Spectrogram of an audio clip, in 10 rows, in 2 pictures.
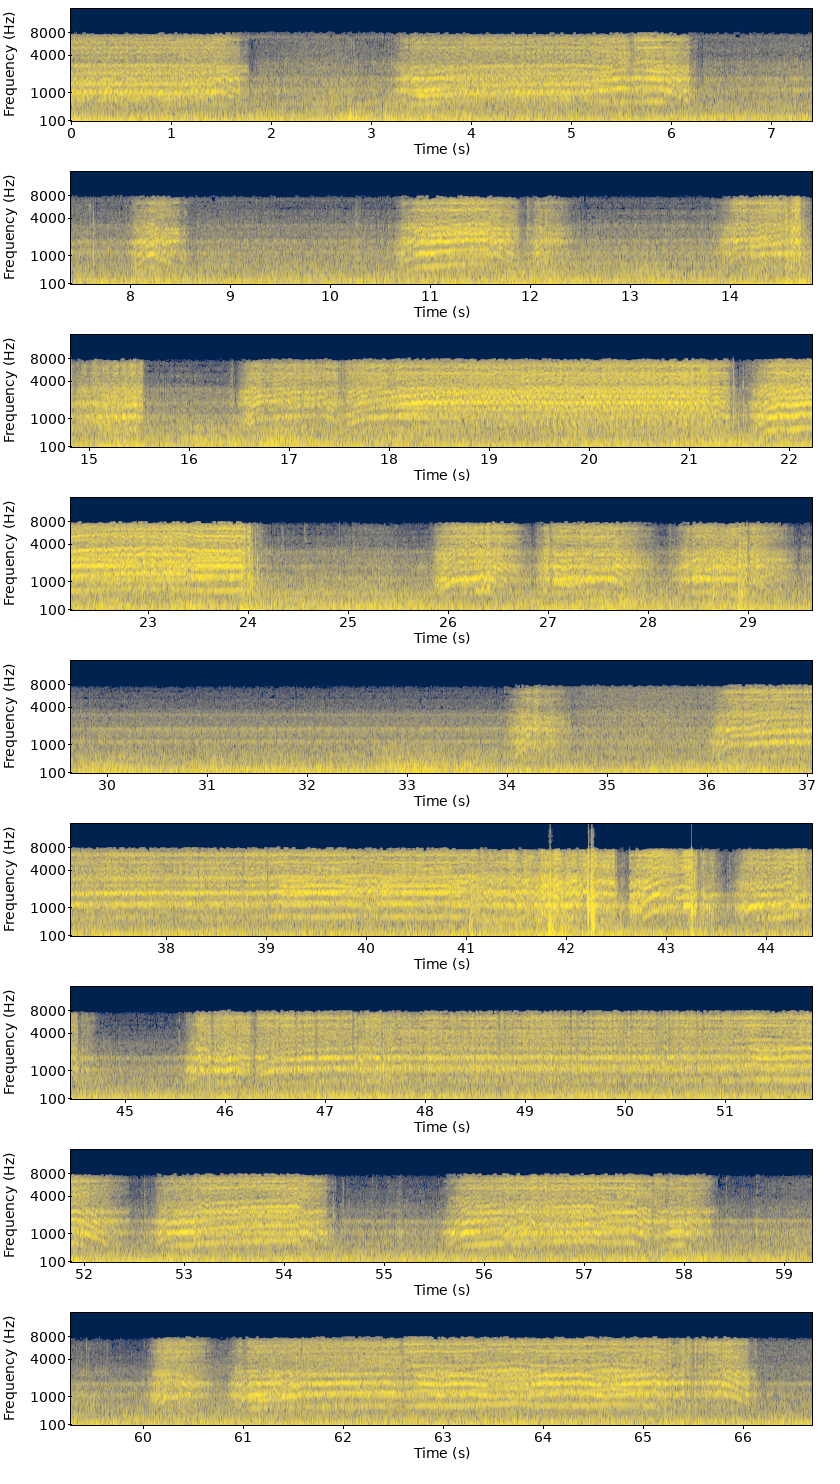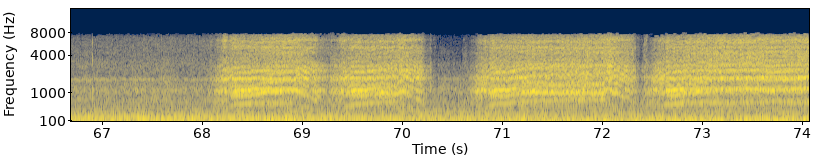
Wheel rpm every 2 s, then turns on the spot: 100, 70, 140, 20, 10, 70, 10, 70, 100, 160, 120, 140, 40, 80, 40, 0, 10, 20, 140, 160, 160, 130, 40, 140, 160, 150, 100, 50, 140, 20, 90, 160, 140, 20, 80, 90, 130.
6-8 58-60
